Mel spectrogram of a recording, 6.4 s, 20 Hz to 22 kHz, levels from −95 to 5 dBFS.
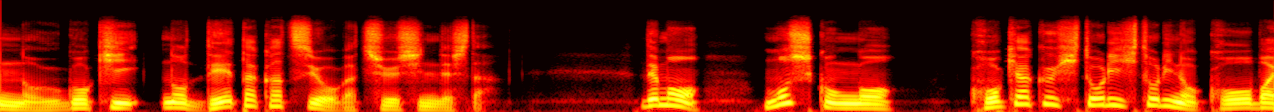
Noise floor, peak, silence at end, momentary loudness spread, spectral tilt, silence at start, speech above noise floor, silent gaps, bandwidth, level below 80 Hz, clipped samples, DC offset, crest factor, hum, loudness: -67 dBFS; -4 dBFS; 0 s; 7 LU; -5 dB/octave; 0 s; 48 dB; none; 11.5 kHz; -48 dBFS; under 0.1%; under 0.1%; 16 dB; none; -19 LUFS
